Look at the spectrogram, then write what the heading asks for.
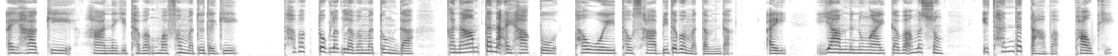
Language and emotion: Manipuri, sad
